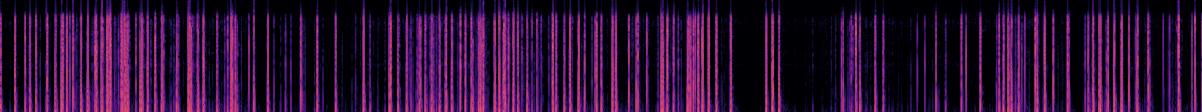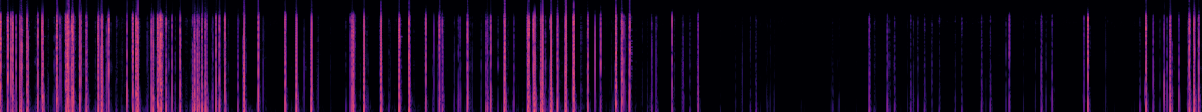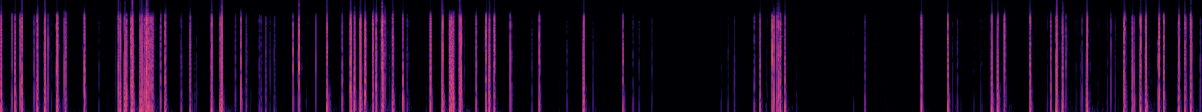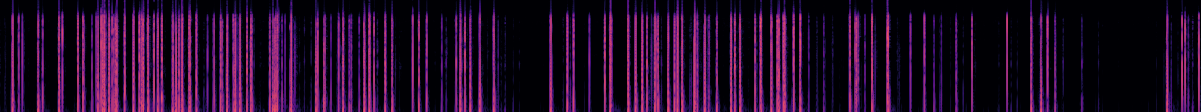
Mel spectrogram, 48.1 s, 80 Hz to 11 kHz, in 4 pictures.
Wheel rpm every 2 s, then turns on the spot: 230, 240, 230, 230, 230, 220, 240, 230, 230, 240, 230, 230, 230, 230, 200, 120, 150, 230, 230, 230, 230, 230, 230, 230.
none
